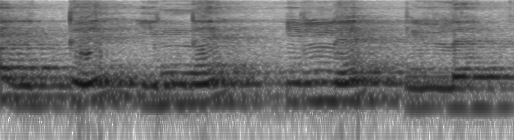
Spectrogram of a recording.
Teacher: நுனினாவும் இடையன்னமும் பொருந்துவதால் பிறக்கும் ஒளிகளை நுனினா இடையென்ன ஒளிகள் என்றும் கூறுவர்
